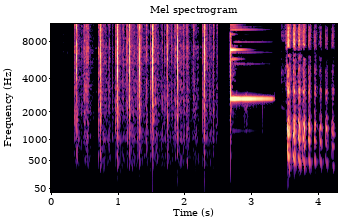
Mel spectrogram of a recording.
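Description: Typewriter sound effect: about two seconds of rapid key clacks, then a single bell ding that rings out for about half a second. A quick run of short pitched blips follows near the end.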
